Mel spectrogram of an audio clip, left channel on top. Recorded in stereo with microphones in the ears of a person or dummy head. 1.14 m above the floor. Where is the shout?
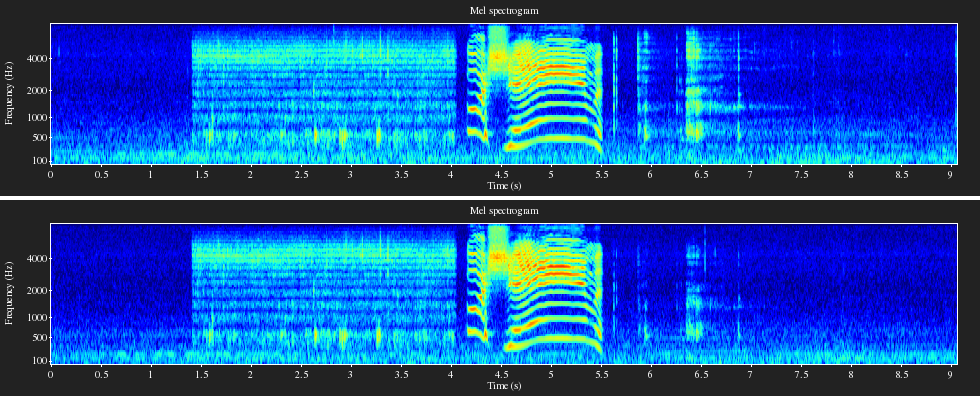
15° right (ahead or behind).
